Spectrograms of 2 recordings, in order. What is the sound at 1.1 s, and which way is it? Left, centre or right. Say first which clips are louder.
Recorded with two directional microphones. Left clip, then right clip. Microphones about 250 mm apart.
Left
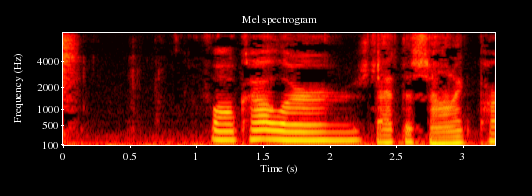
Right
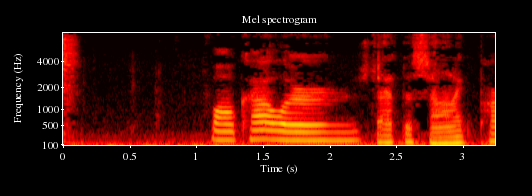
Speech: left 4 dB; centre.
